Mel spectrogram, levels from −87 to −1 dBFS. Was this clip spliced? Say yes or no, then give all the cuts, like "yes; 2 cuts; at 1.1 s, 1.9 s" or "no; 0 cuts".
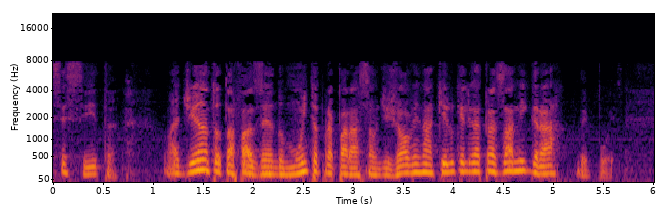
no; 0 cuts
